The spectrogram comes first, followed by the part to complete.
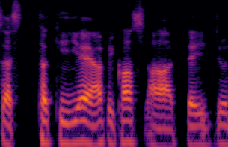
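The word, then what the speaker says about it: Türkiye: are dialogue Partners so right now turkey is pronounced as turkey air because uh they do not want the country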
